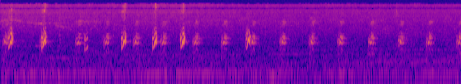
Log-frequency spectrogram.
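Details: Young decoy White-breasted Waterhen in an intense calling duel with a wild bird, Vietnam: short, rising, hollow notes repeated roughly every half second in a steady series over a low background rumble.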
